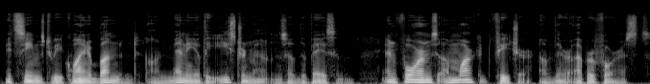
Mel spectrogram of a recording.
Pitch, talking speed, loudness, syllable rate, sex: 85 Hz, 220 wpm, -21 LUFS, 5.9 syllables/s, male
